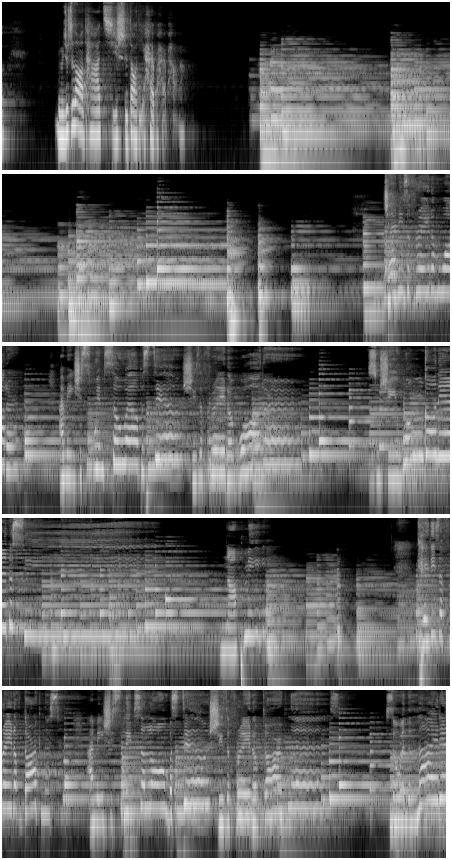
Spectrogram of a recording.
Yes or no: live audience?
yes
